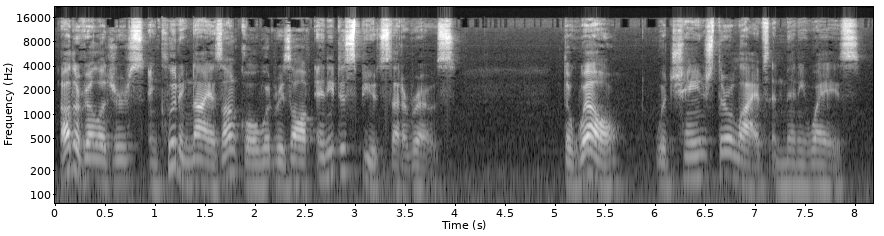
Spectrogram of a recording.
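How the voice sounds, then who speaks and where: Man reading a story over rumbling noise. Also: moderate pace, darkish tone. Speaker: teacher reading a book aloud to students. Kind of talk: audiobook-style narration of a children's novel. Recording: clear background rumble noise.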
